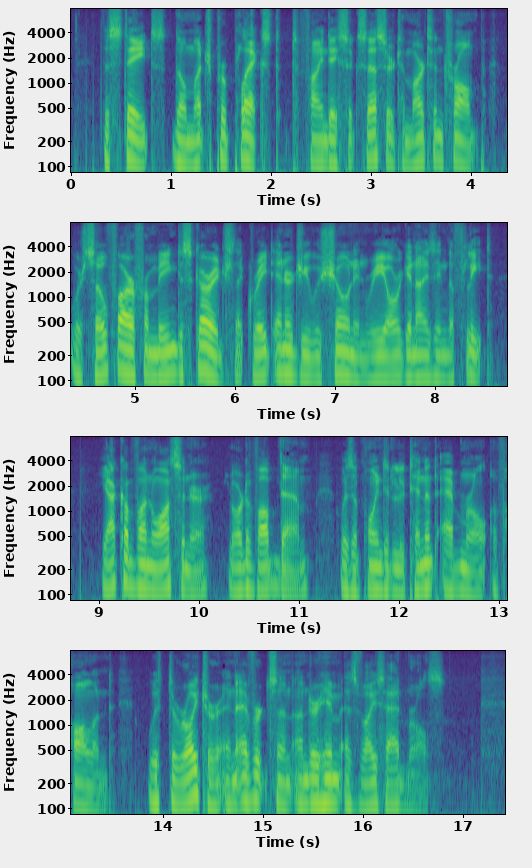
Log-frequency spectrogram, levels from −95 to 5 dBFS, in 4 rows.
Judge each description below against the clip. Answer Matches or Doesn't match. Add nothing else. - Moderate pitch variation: Doesn't match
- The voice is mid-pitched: Doesn't match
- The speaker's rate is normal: Matches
